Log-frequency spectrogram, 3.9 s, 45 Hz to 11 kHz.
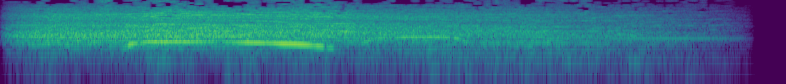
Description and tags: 181001 001 crowd cheer
crowd cheer, a girl's voice was really loud..
cheering, crowd, applause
